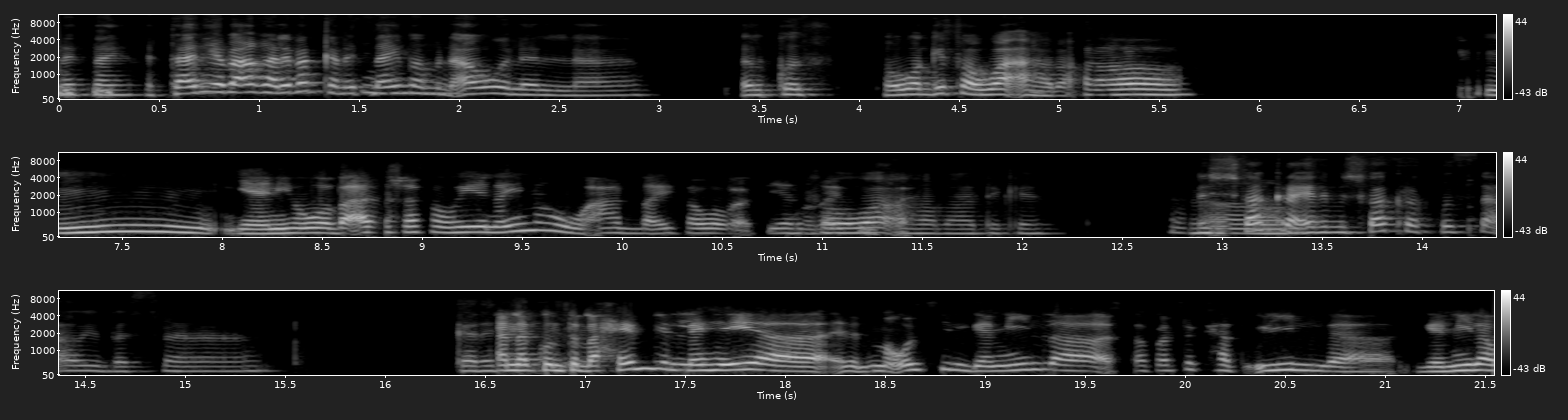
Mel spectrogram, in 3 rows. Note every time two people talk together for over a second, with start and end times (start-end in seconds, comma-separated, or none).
none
